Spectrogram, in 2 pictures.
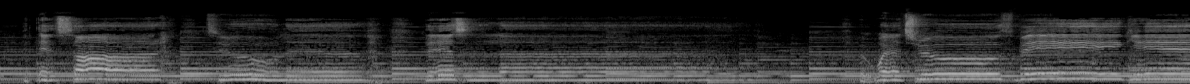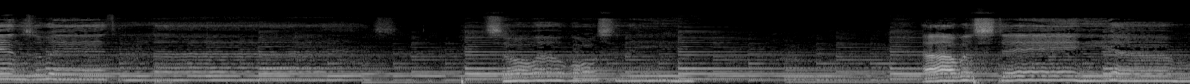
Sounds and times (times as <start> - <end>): Music: 0.0 - 23.8.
